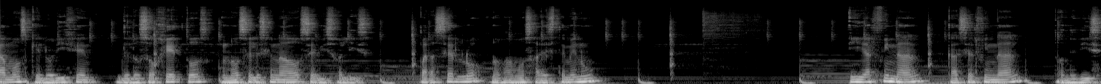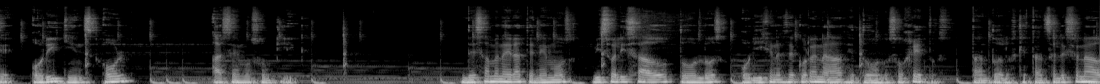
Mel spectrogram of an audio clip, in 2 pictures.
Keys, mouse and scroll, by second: 6.8 click, 14.3 click.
